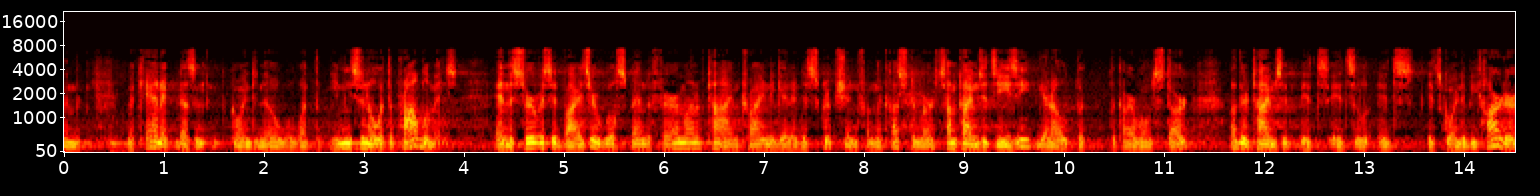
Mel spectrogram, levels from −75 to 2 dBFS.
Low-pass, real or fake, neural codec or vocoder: 7.2 kHz; fake; vocoder, 24 kHz, 100 mel bands, Vocos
